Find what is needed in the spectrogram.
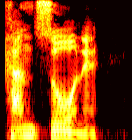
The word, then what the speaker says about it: canzone: Attenzione alla pronuncia della parola canzone. In questo caso la Z è diversa da quella che abbiamo visto per azzurro. Infatti, nella parola azzurro abbiamo una Z sonora, quindi z, z, z.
